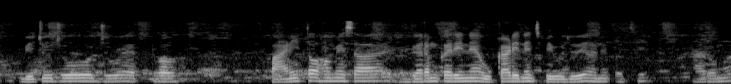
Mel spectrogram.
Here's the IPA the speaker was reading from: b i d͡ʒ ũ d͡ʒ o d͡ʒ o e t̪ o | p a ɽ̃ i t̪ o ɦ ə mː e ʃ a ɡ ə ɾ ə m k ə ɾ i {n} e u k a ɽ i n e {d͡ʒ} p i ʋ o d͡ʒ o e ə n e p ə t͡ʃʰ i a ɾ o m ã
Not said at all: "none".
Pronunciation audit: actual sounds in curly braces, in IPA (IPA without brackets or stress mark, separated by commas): n, d͡ʒ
